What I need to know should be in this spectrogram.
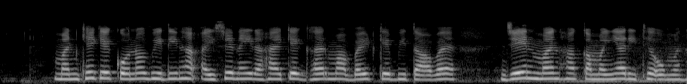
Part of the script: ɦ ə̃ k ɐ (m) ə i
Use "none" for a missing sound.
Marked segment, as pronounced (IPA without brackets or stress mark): m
